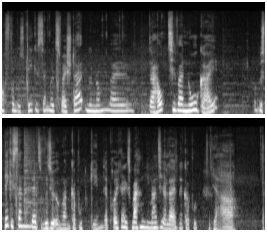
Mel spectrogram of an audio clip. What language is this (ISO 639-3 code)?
deu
